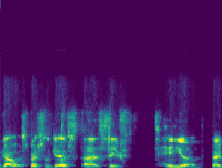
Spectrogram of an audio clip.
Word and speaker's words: Tayub: We interview real estate investors, we interview entrepreneurs, and today I've got a special guest, Saif Tayeb. Did I pronounce that right, Saif? Tayeb. Tayeb.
